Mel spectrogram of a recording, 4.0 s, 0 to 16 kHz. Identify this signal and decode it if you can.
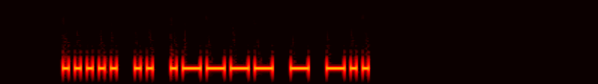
Morse code, heard as a keyed tone, about 28 wpm, 700 Hz. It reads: 5I1TD
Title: Five Challenging Letter-Number Combinations 30wpm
